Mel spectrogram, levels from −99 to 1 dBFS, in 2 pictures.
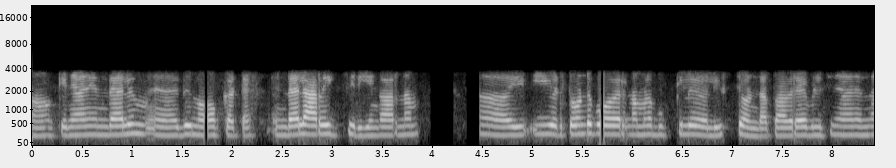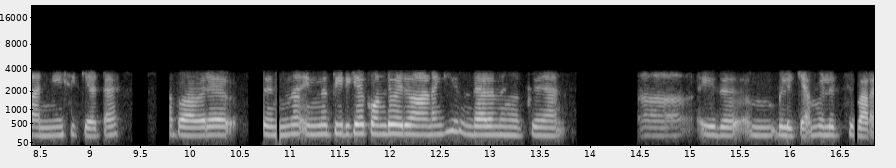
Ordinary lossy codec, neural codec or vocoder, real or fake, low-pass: Opus, 24 kbps; none; real; 3.6 kHz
